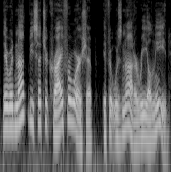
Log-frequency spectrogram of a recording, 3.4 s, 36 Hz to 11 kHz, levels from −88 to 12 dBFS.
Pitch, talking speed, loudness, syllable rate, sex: 140 Hz, 280 wpm, -19 LUFS, 5.8 syllables/s, male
